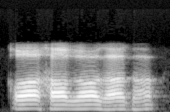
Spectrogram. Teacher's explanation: ख ग घो कंठ से निकल रही है। इसकी जो ध्वनि है कंठ से निकल रही है तो इनका उच्चारण स्थान कंठ होता है। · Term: क वर्ग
